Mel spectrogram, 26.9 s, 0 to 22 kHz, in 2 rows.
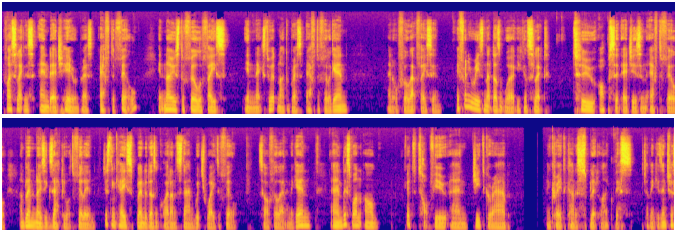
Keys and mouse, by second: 0.0 click, 2.8 f, 6.0 f, 8.6 middle click, 9.2 ctrl+z, 9.5 ctrl+z, 10.1 middle click, 11.0 click, 13.0 f, 15.2-17.8 middle drag, 18.2 f, 19.0 middle click, 21.8 KP_7, 23.6 g, 25.6 click.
